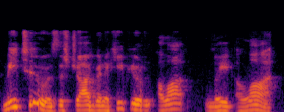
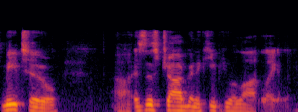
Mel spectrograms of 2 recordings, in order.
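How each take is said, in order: First: There is no pause after "me too". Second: There is a pause after "me too". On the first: "if I read that line like that" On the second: "there's a little mark in there that says a beat"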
